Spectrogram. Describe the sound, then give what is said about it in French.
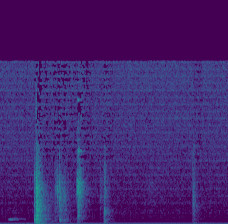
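A woman knocks sharply on a door, then a few softer thuds and a final faint click as she opens the door and enters, with no voices. “Elle frappe à la porte. Entrez. Elle entre.”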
